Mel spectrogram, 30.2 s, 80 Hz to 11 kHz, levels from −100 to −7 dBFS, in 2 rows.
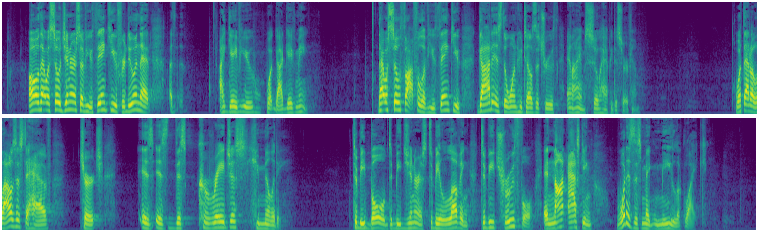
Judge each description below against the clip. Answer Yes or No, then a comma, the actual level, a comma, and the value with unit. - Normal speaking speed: Yes, average, 155 wpm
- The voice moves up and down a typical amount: Yes, average, 4.9 semitones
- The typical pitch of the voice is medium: Yes, medium, 145 Hz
